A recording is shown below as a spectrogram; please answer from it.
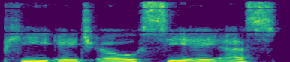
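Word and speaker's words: Phocus: under focus seeds, and focus is spelled pho cas, right? Seeds. So, yeah, it's it's a it's it's actually Greek. So, a lot of people uh think I'm saying focus, but it's it's focus.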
